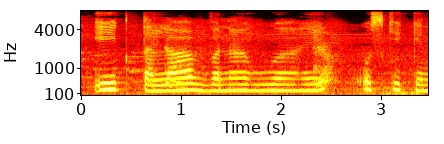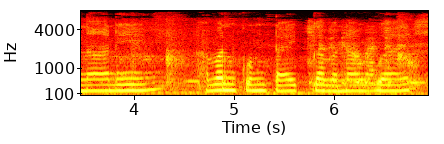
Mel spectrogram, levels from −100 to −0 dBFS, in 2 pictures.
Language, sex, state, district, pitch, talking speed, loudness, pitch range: Hindi, male, Uttarakhand, Tehri Garhwal, 210 Hz, 120 wpm, -16 LUFS, 200-215 Hz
